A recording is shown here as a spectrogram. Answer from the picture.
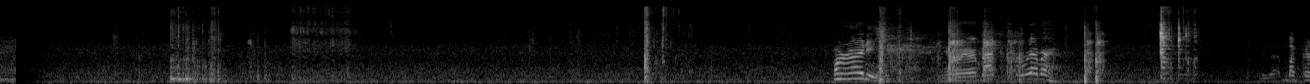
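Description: A faint steady outdoor background broken by a few scattered sharp knocks and crunches. About eight seconds in, a person's voice is heard for about two seconds, and two sharp clicks come near the end.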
